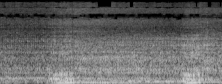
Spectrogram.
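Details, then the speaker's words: Outboard on DIY skiff, test run 4 in strong wind, after swapping to a different cleaned carburetor from a running motor with new gaskets: even idle with slight speed swells, no misses or knocking; running smoothly. "All right, motor's running good. So this is a whole nother carburetor that I cleaned up, one that it came off of a running motor, new gaskets. So far it's running awesome."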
